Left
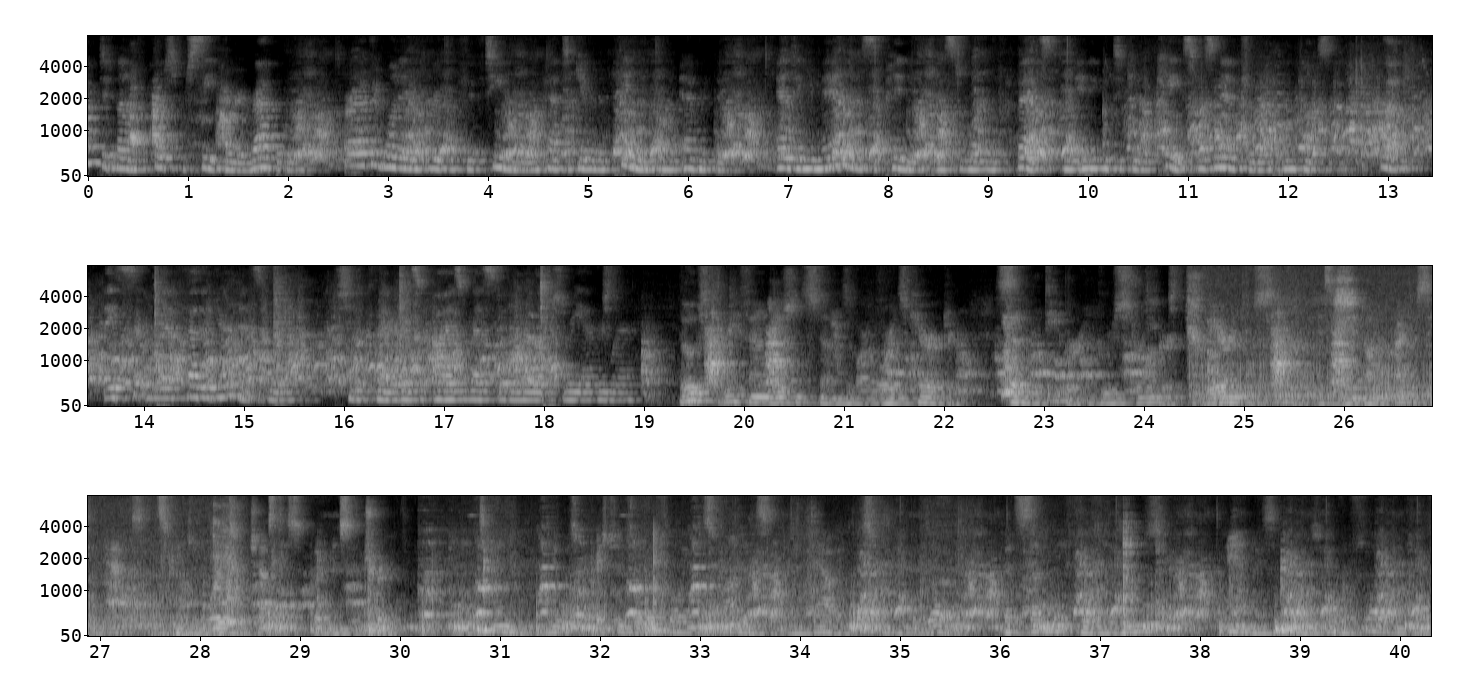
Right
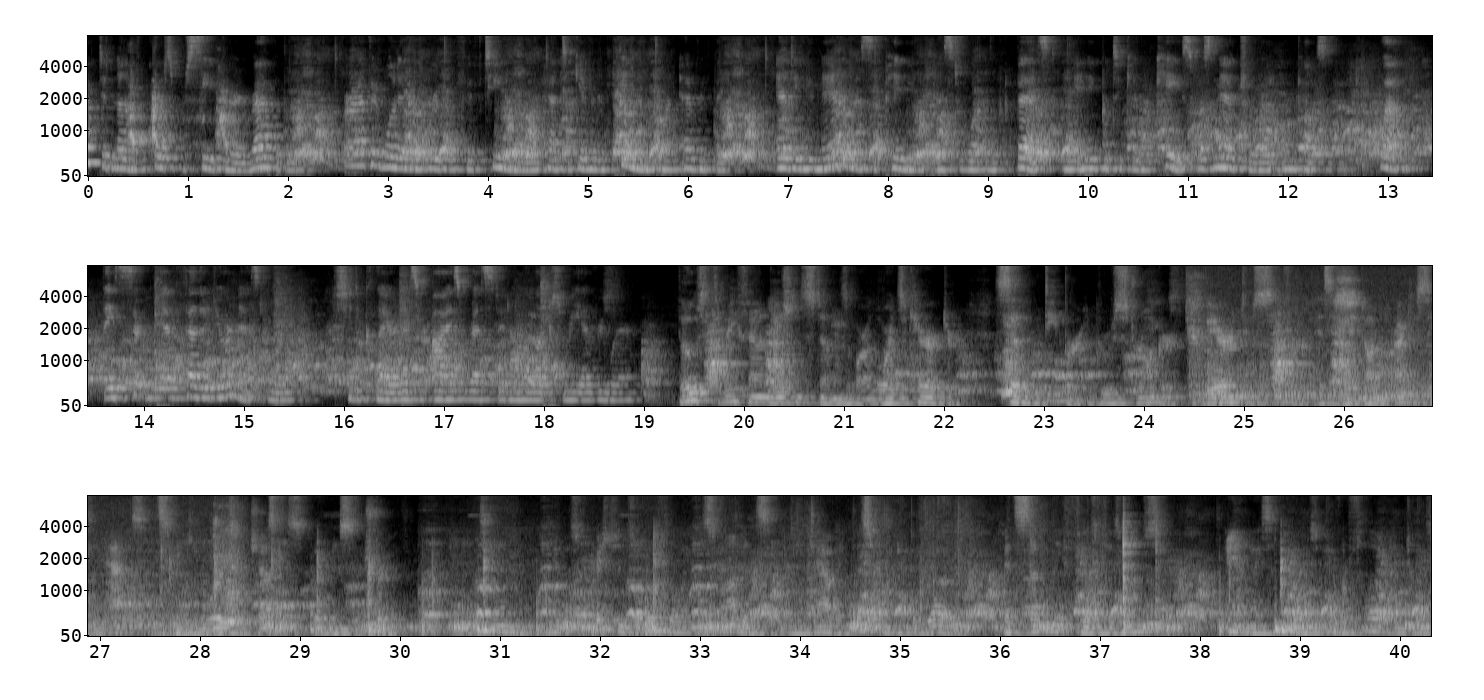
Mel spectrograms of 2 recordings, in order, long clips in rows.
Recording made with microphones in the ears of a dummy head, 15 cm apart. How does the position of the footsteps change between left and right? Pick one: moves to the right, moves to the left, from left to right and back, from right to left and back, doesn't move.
from right to left and back.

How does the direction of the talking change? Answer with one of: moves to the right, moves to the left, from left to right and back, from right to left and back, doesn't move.
from right to left and back.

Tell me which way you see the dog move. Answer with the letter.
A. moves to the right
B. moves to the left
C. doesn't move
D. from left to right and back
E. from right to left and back
B.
